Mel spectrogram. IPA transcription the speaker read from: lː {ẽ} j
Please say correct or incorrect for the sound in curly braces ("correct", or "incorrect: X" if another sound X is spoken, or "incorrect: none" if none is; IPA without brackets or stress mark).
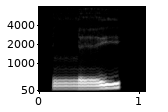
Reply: incorrect: e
